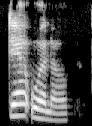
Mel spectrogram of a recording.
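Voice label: "Urlaub", German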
